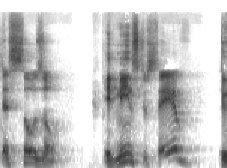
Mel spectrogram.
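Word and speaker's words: σῴζω: word save is from the greek word word pronounced as sozo it means to save to heal to deliver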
